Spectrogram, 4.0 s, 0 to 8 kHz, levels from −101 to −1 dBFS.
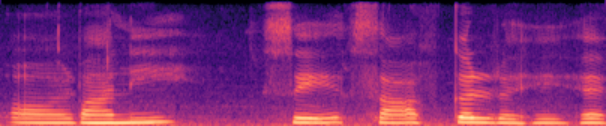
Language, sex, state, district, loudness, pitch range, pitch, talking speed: Hindi, female, Uttar Pradesh, Jalaun, -16 LUFS, 255-275 Hz, 260 Hz, 105 wpm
